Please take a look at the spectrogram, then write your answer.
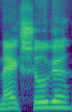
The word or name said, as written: Max Shulga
